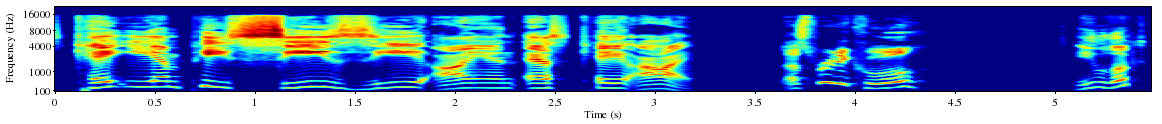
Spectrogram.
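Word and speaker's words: Kempczinski: It's like Chris Krempzinski, but it's Kempczynski.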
